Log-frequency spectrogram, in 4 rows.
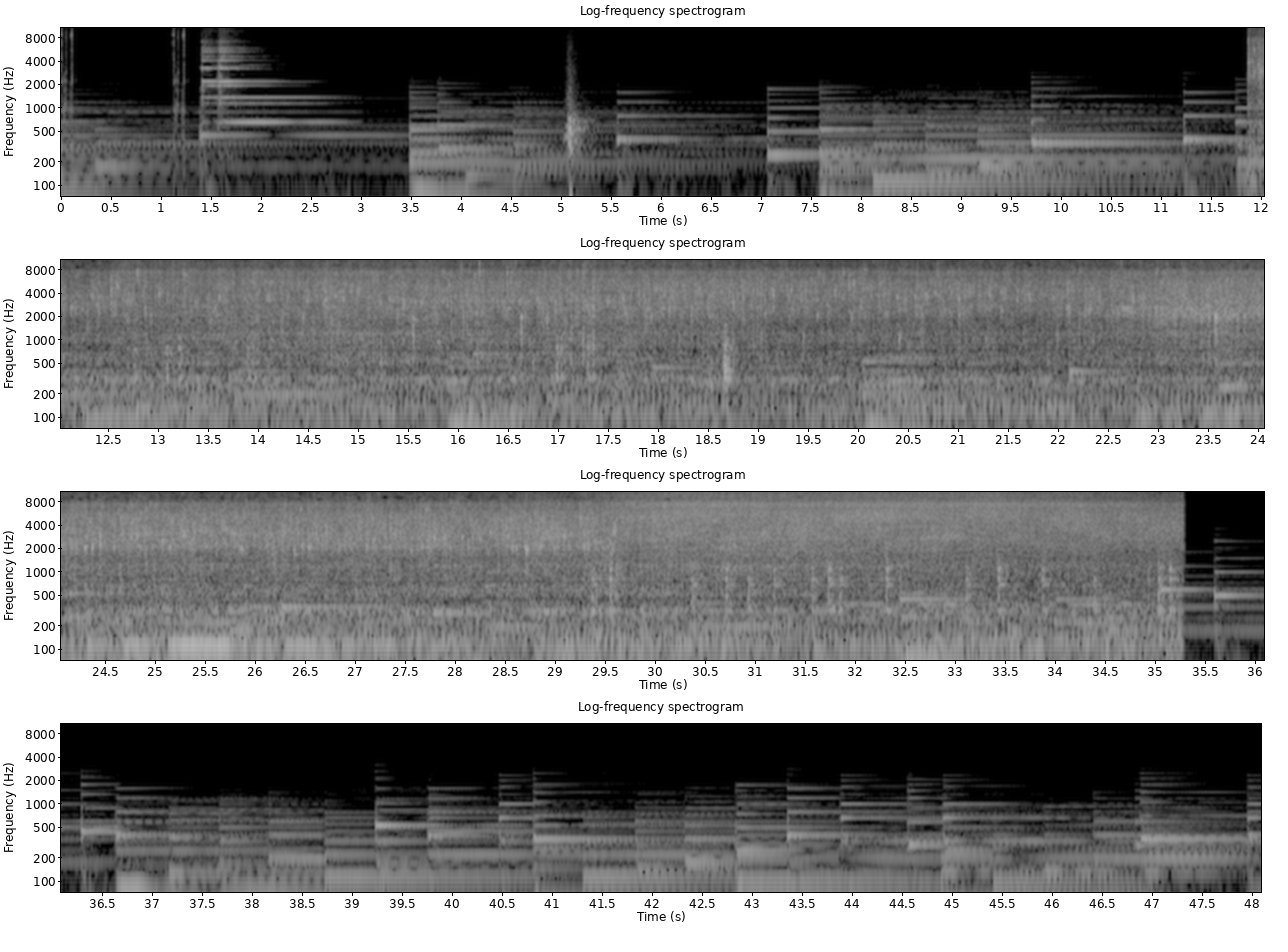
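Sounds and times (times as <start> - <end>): prawns sizzling in oil: 11.9 - 35.3.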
